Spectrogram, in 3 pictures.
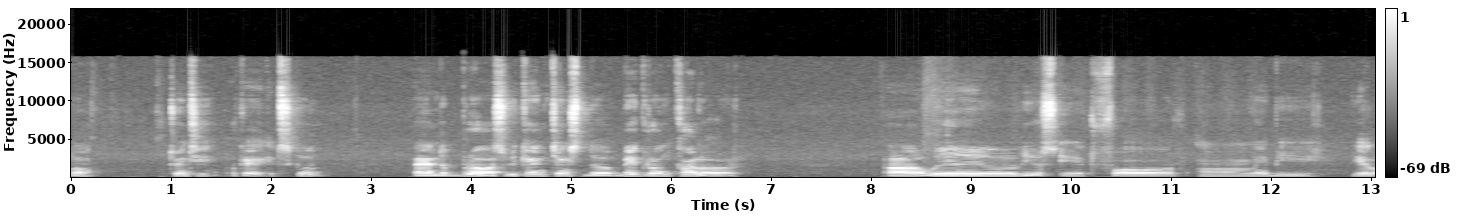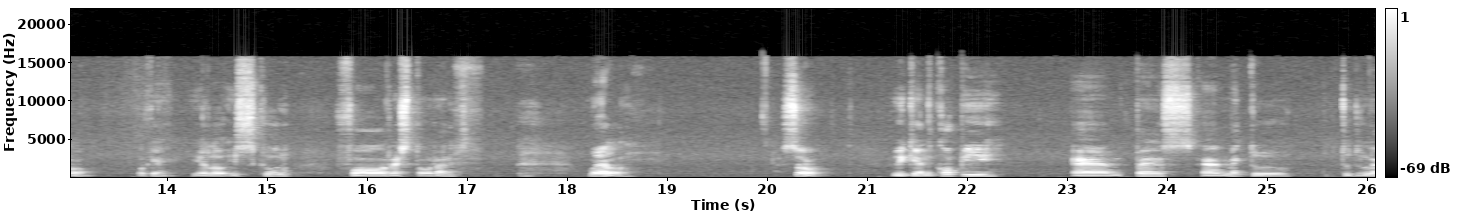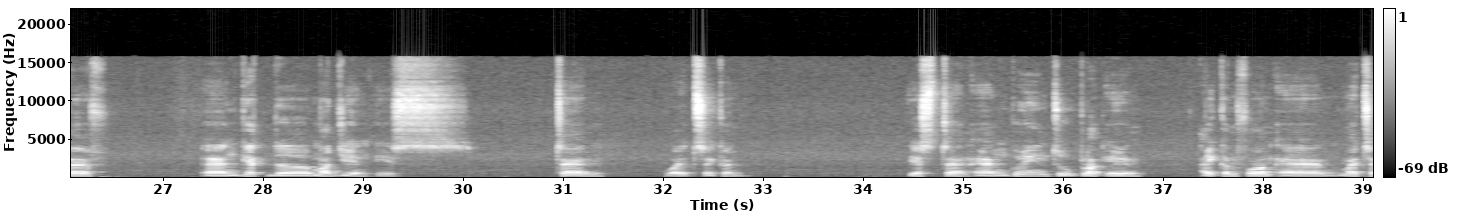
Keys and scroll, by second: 22.6 super+c, 23.3 super+v, 28.7 super+=.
